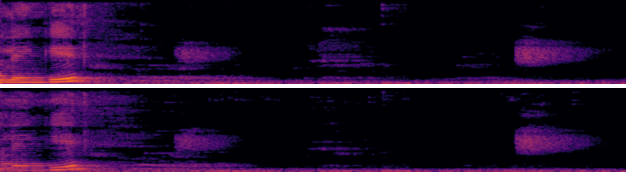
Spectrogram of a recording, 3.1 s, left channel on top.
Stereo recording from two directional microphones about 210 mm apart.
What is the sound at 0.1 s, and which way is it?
Speech, 50° left (ahead or behind).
